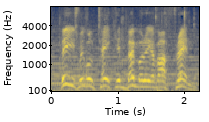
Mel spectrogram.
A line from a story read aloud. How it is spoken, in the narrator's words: he cried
